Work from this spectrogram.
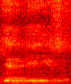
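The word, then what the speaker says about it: Gyndes: Cyrus, on his way to Babylon, came to the banks of the, sometimes it's called Gindes, or I think it's Gundes is what how it's pronounced.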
